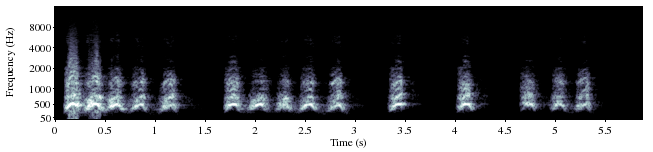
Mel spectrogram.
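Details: Dog barking in rapid, excited volleys of short barks. There are clusters of four to five, then single and paired barks, about seventeen in total, with no background noise.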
